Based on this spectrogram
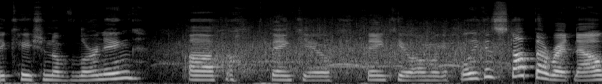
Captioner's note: applause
